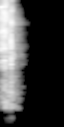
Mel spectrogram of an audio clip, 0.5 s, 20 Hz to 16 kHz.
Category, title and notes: Sound effects > Objects / House appliances
Chains Drop 2 SFX
Dropping jewellery chains and necklaces in various thicknesses, recorded with an AKG C414 XLII microphone.
Chain, Jewellery, Necklace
